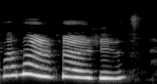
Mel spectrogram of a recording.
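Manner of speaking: high, loud, wailing whine; mock crying whine. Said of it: "And then Barbie cries".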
